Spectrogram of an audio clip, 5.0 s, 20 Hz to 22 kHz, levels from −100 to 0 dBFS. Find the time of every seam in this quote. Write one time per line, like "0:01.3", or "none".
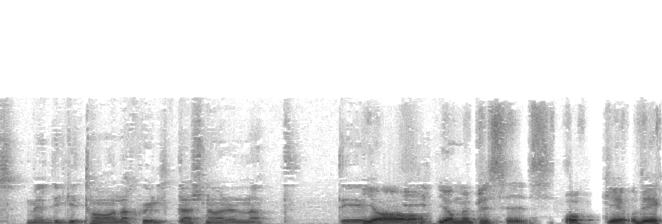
0:03.2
